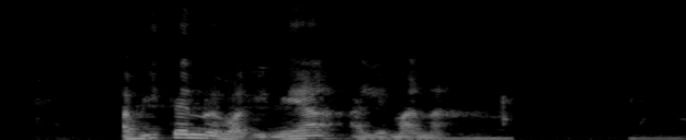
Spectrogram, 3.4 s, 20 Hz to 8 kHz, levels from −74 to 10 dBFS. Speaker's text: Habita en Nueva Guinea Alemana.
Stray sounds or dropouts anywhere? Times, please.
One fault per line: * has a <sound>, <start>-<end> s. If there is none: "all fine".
all fine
